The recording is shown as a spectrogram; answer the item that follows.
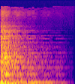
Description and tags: Electronic percussion created with Metaphysical Function from Native Instruments within Cubase SX.
Mastering done within Wavelab using Elemental Audio and TC plugins. A
low frequency sound effect for your synthetic drum programming
pleasure. Sounds like a special tom with some added distortion noise.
